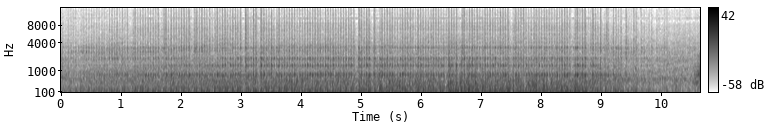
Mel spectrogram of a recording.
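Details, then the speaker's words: 2011 Ford Ka 1.2 petrol idling with a slightly lumpy, uneven beat: a possible mild misfire; code P0203 found, an injector circuit fault. "do kind of agree that he might be a misfiring but it doesn't sound like a bad misfiring something really weird"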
